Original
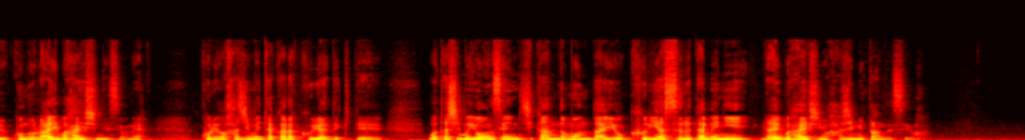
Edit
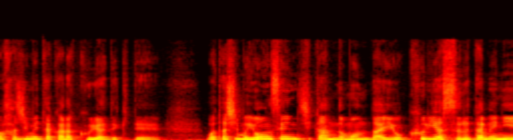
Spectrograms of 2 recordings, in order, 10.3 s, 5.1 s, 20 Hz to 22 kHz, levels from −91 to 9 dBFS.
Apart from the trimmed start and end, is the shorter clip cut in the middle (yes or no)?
no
